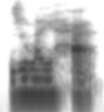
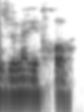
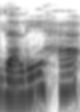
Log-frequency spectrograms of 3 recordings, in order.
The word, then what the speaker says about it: Zulaikha: Jadi ini sudah mulai benar, tapi ejaannya masih Zulaiha, bukan Zulaikho, atau bukan Zulaikho, tapi Zaliha atau Zulaiha.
